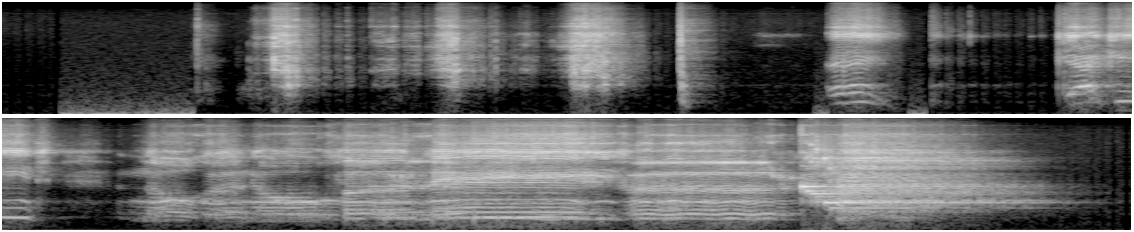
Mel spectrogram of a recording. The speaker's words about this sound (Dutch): Wacht, er is een tussenjingle. Tussenjingle. Die klinkt zo.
